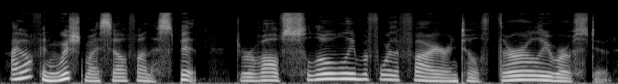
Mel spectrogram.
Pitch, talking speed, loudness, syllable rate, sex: 195 Hz, 155 wpm, -17 LUFS, 4.8 syllables/s, female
